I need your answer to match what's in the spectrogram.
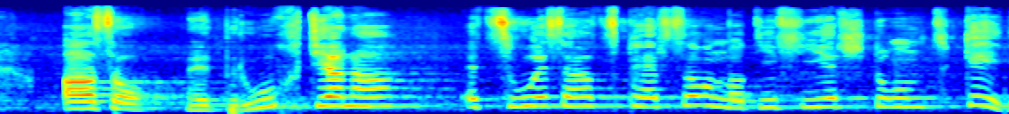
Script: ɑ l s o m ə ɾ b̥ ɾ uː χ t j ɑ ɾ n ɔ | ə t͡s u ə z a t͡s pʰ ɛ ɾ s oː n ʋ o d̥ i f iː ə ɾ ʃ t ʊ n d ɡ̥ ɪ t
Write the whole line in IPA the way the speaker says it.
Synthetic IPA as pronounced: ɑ l s o m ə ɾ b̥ ɾ uː χ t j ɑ n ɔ | ə t͡s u ə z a t͡s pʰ ɛ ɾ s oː n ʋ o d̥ i f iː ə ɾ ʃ t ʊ n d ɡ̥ ɪ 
